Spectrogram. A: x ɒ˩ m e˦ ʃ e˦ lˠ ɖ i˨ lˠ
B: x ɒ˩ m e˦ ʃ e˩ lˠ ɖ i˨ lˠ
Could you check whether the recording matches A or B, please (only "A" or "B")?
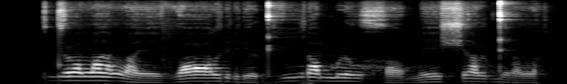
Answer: A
